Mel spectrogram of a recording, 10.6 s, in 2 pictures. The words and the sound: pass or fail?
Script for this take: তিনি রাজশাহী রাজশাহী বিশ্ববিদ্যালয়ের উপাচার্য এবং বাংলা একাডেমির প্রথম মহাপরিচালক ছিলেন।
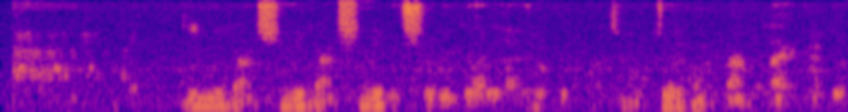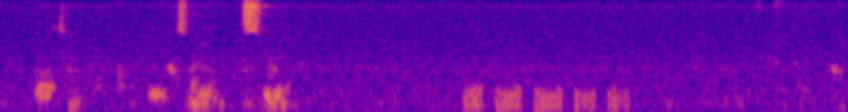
fail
